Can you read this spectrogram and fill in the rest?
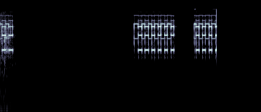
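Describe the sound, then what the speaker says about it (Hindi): A telephone rings with an incoming call, two bursts of electronic trilling bell tone after a brief quiet moment, clear and close. "अरे रागिनी, सुबह सुबह तुमने फोन किया, बहुत अच्छा लग रहा है।"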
